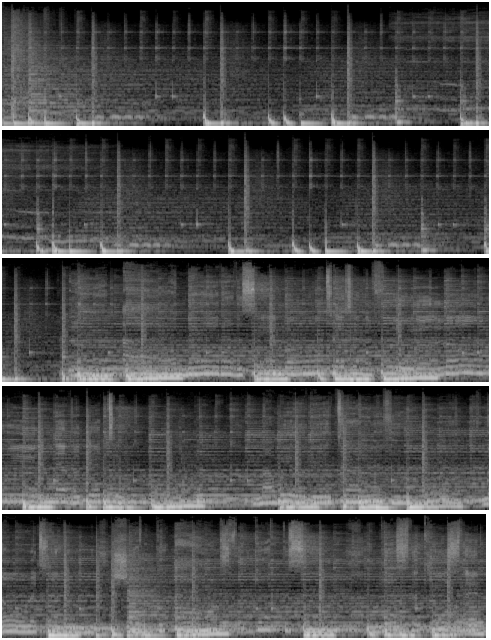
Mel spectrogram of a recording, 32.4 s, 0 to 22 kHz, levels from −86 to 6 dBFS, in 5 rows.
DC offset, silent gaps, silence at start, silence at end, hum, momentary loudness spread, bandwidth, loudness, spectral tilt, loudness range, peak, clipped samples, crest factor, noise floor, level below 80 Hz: under 0.1%; none; 0 s; 0 s; none; 16 LU; 19.5 kHz; -25 LUFS; -4.5 dB/octave; 9 LU; -6 dBFS; under 0.1%; 18 dB; -43 dBFS; -28 dBFS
